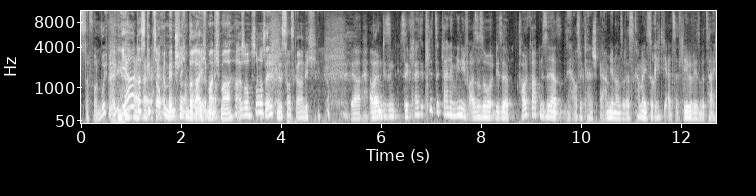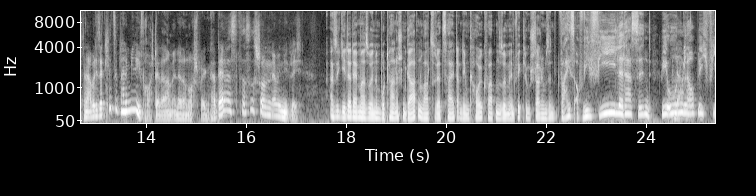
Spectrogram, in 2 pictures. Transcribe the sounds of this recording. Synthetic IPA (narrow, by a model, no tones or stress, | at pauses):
t͡sd̥afɔ̰nvoːɪçmiːɐdɛŋəjaːd̥asɡiːptsaʊxɪmːɛnʃlɪçn̩bəʁaɪçmançmaːlʔa̰lzozoːzɛltn̩ɪstd̥asɡ̥aːɐnɪç | jaːʔaːbɐʊnt̚d̥iːzɪntd̥iːzəkʰl̥aɪnəklɪt͡səkl̥aɪnəmiːnifʔalzozoːdiːzəkʁ̥aʊlkv̥apm̩diːzɪntjaːjaːʔʊxv̥iːkl̥aɪnəʃpɛ̰ɐmçənʊntz̥oːdaskʰanmanːɪçz̥oːʁɪçtɪça̰lsd̥asleːbəveːzn̩bət͡sa̰ɪçnənʔaːbɐdiːzɐkl̥ɪt͡səkl̥aɪnəmiːnifʁ̥ɔ̰ʃd̥eːɐda̰na̰mʔɛ̰ndəda̰nːɔ̰χʃpʁ̥ɪ̰ŋtha̰t̚d̥eːɐɪstd̥asɪstʃoːnʔɪŋviːniːtlɪ̰ç | ʔalzojeːdɐdeːɐmaːlzoːɪndəmbotʰaːnɪʃn̩ɡaɐtn̩vaːɐt͡sudeːɐt͡saɪta̰ndeːmkʰaʊlkv̥apm̩zoːɪmɛ̰ntv̥ɪkʰlʊŋsʃtaːɾiʊmzɪntv̥aɪsa̰ʊxv̥iːfiːlədasz̥ɪnt | v̥iːʊnɡlaʊplɪçfiː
